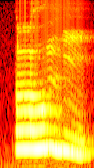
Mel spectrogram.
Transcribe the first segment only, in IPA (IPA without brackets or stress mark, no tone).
lˠ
